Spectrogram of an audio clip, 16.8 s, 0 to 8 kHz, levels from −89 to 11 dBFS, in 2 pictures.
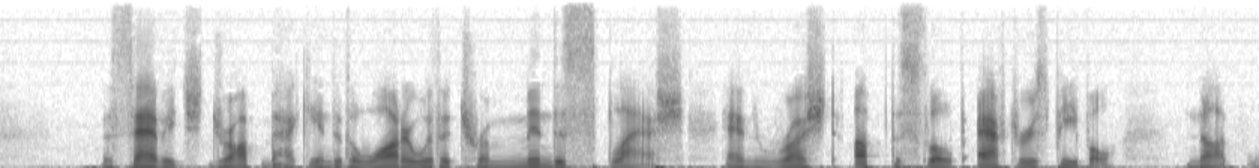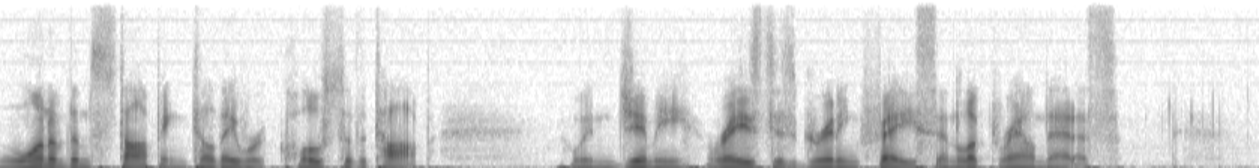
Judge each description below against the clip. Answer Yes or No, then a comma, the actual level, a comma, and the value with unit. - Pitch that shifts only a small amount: No, average, 3.5 semitones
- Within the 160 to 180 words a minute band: No, average, 150 wpm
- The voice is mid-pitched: No, low, 110 Hz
